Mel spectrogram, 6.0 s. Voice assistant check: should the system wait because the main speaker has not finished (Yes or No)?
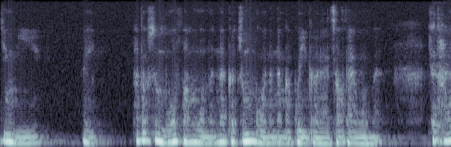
Yes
